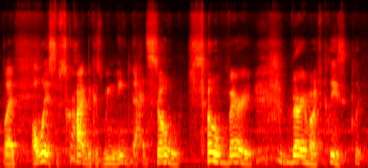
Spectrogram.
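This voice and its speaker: Bright-voiced man in a roomy, echoey space. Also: mid-range voice, a little slow. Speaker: host of a film review show. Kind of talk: casual movie review chat. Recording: roomy echo, faint background noise.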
